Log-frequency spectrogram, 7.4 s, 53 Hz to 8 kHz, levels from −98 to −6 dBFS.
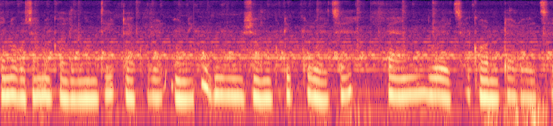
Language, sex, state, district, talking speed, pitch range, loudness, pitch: Bengali, female, West Bengal, Kolkata, 100 wpm, 160-180 Hz, -16 LUFS, 165 Hz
